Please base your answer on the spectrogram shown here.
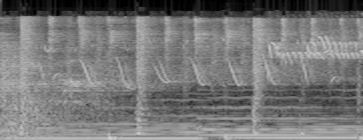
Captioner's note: crash & dizzy sound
